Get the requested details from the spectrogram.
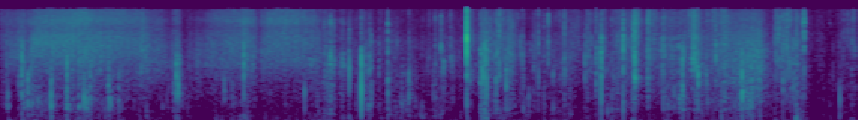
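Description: A large, thin, flat silver vinyl plastic sheet (the back of a deflated mat) lying on red carpet is wiped with a yellow cloth, then smoothed and rubbed with the palms and fingertips. The result is continuous bright crinkling and rustling with many short, sharp crackles throughout.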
